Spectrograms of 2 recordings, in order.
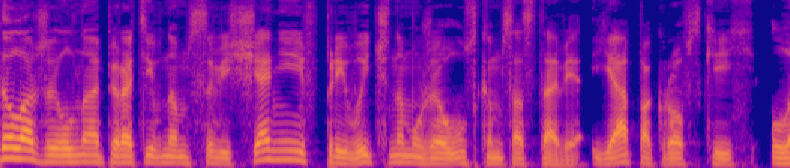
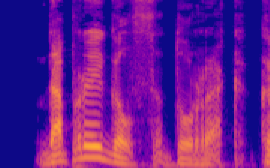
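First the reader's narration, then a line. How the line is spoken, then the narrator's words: Curt and angry. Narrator (Russian): кратко и зло резюмировал Покровский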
